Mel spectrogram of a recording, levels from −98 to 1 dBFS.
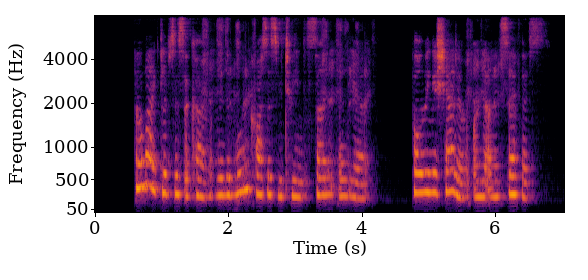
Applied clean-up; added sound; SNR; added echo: neural mask model DeepFilterNet 3.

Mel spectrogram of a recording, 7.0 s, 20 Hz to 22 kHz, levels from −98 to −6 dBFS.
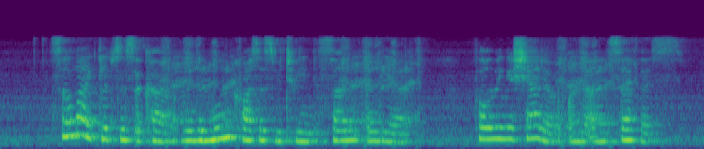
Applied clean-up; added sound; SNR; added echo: none; Cough; 19 dB; reverberation time 1.3 s.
